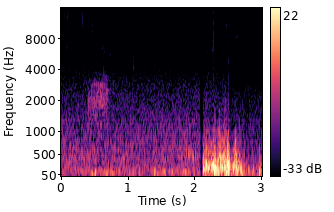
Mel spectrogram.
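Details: A mallard in a heavy winter snowstorm, ducks on ice, lets out a loud, harsh, nasal quack burst about two seconds in, after a quiet stretch of low wind rumble.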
